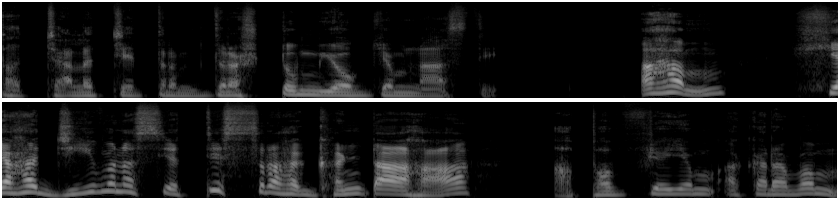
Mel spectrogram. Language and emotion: Sanskrit, disgusted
